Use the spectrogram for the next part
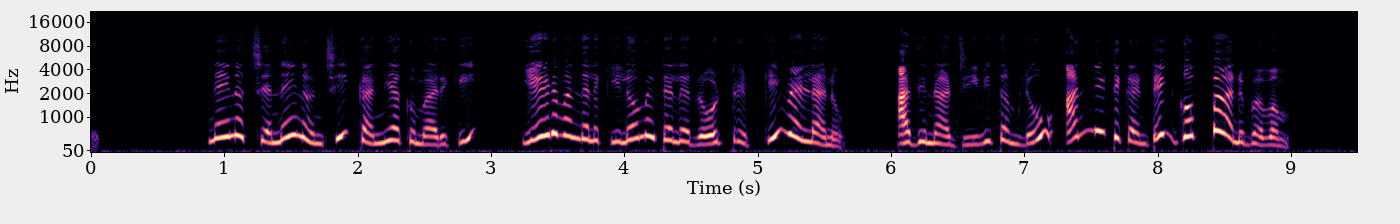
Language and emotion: Telugu, happy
